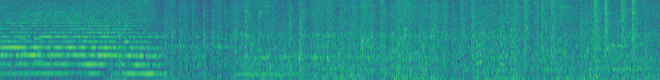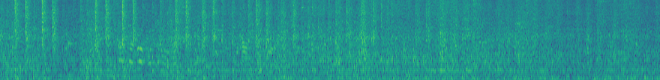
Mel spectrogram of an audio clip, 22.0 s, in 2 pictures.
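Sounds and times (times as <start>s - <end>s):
train horn: 0.0s - 7.2s
trains rumbling: 0.0s - 22.0s
wheels clattering over rail joints: 2.8s - 22.0s.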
